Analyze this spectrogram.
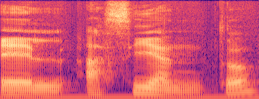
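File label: "seat", English word; Multi-Lingual Talking Picture Dictionary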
